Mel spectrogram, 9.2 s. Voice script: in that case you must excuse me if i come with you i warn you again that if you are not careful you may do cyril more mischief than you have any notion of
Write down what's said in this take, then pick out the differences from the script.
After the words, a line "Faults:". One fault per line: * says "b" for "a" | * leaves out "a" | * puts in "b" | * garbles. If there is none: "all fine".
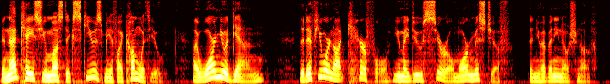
in that case you must excuse me if i come with you i warn you again that if you are not careful you may do cyril more mischief than you have any notion of
Faults:
all fine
